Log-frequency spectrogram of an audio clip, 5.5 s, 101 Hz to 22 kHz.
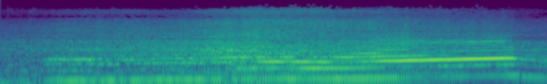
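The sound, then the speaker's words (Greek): The engine of a 1984 Ferrari Mondial Cabriolet revs loudly and steadily for about five seconds, its pitch climbing in smooth rising harmonics before cutting off abruptly, with no voices over it. “Mondial Cabriolet το 1984.”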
